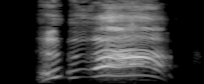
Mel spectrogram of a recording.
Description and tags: Shout.
Recorded for some short movies.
